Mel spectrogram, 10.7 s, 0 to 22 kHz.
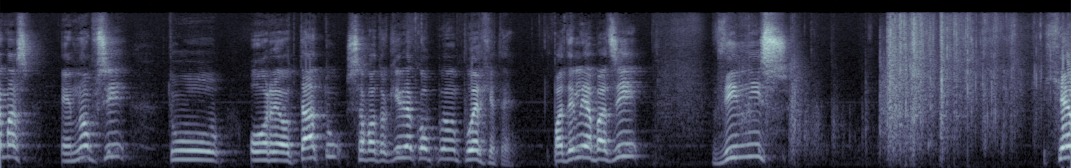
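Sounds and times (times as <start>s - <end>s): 
speech: 0.0s - 6.5s, 7.1s - 8.1s, 10.6s - 10.7s
paper sheets crumpling and shuffling: 7.4s - 10.7s.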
